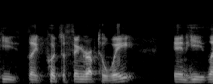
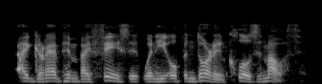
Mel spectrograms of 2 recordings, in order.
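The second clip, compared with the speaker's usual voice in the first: hushed whisper; 3 semitones higher than usual. Playing a character in a group scene, whispering. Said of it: "And he's gonna whisper".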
